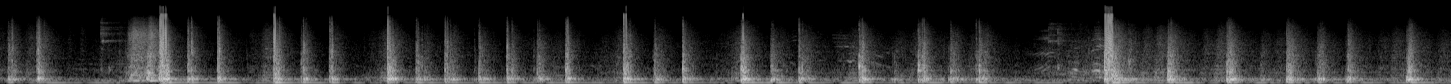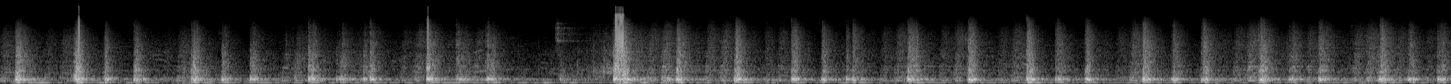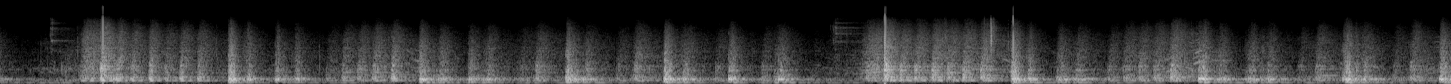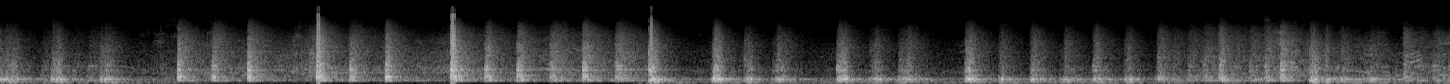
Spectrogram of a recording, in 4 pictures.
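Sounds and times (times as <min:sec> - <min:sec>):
marching side drums: 0:00.0 - 0:58.0.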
